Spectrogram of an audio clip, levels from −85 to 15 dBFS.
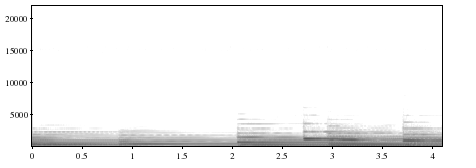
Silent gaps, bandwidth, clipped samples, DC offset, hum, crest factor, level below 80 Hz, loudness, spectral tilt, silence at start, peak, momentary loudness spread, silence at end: none; 4.6 kHz; under 0.1%; under 0.1%; none; 14 dB; -56 dBFS; -30 LUFS; -11 dB/octave; 0 s; -16 dBFS; 11 LU; 0 s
